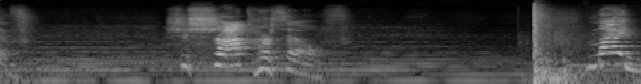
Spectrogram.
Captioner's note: gun firing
